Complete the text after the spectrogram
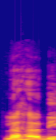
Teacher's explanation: لهب هنا توجد غنة لأنه إدغام بغنة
